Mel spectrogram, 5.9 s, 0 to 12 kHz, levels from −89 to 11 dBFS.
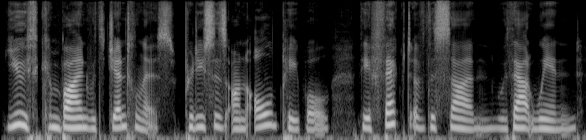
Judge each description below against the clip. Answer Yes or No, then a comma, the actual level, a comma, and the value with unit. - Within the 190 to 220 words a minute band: No, average, 155 wpm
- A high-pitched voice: Yes, high, 205 Hz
